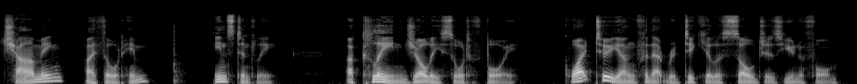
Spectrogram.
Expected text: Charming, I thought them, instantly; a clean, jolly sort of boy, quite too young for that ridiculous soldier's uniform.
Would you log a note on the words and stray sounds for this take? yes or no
yes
